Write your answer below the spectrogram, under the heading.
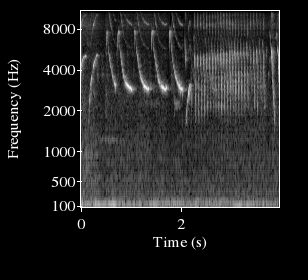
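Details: Canary singing a string of loud, falling slurred whistles about two per second, then a fast even rattling trill and a final rising note; soft low hum behind.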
